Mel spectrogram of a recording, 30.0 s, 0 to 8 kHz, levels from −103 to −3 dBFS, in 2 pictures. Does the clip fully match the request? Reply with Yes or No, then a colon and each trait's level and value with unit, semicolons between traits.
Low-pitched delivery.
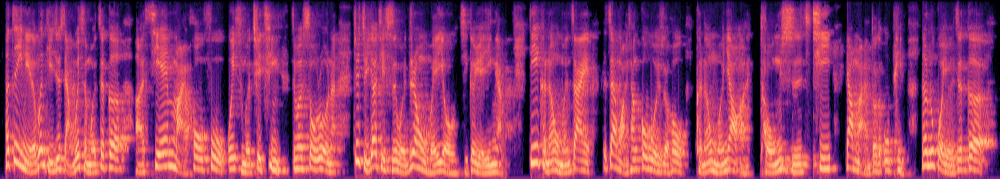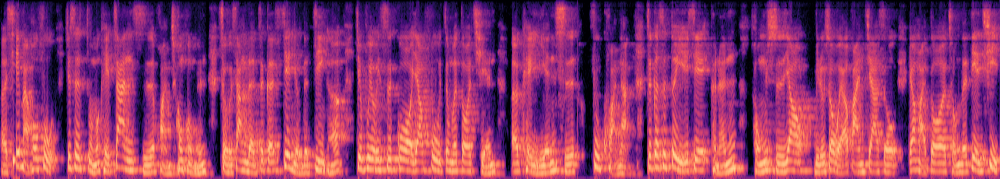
No: medium, 155 Hz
